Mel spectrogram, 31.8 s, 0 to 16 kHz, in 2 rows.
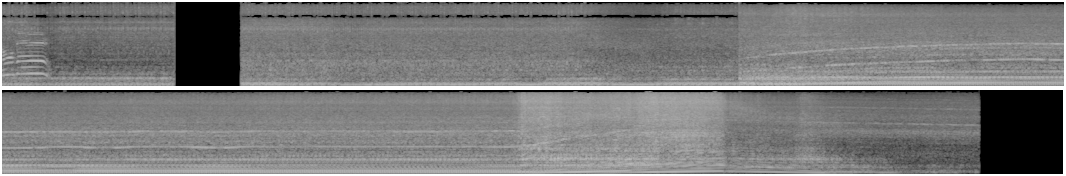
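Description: Turbocharged 5.3-litre V8 running steadily, then about eleven seconds in rising to a higher steady speed with a high whine over the engine note, held for about twelve seconds. Near the end the engine pitch swings up and back down, and the sound fades.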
